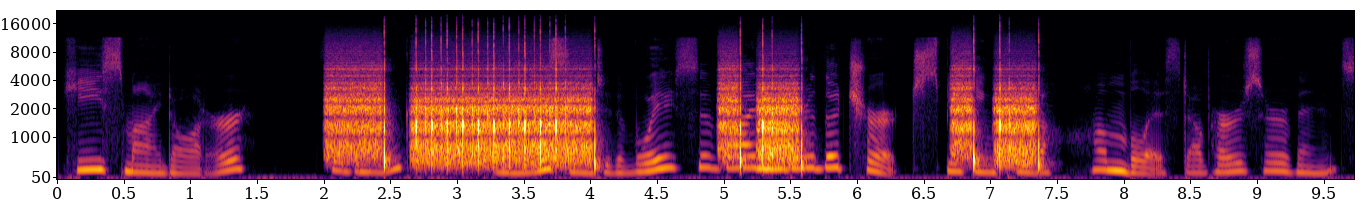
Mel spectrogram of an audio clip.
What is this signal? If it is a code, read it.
Pulse dialling, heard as a rotary dial, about 9 pulses a second, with speech in English. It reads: 0 1 1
